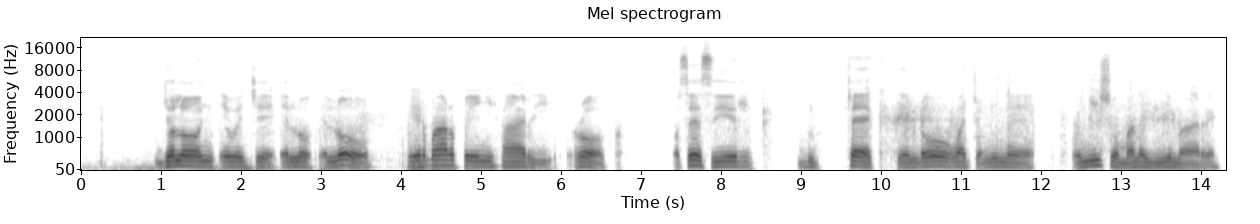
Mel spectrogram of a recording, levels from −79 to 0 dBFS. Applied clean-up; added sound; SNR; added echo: neural mask model RNNoise.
